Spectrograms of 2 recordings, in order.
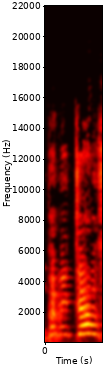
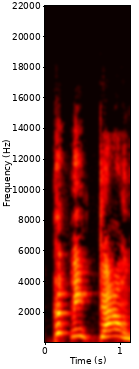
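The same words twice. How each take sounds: First: High, loud plea; squealing fish. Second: High, loud, slow squeal; shrieking fish. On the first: Fish begging the cat a second time, high squeal. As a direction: cry it out again, higher still. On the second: Fish held aloft begging the cat, loud high squeal. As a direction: squeal it out, dangling in the air. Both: Acted.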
